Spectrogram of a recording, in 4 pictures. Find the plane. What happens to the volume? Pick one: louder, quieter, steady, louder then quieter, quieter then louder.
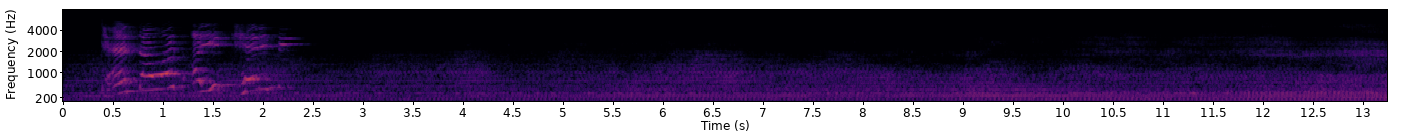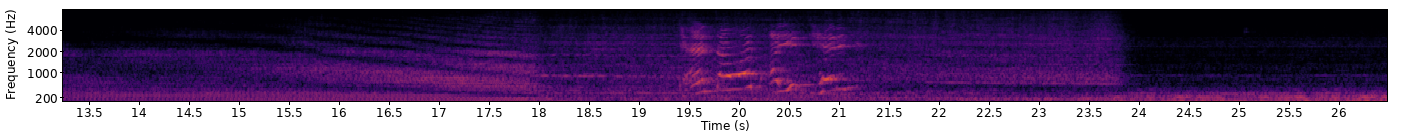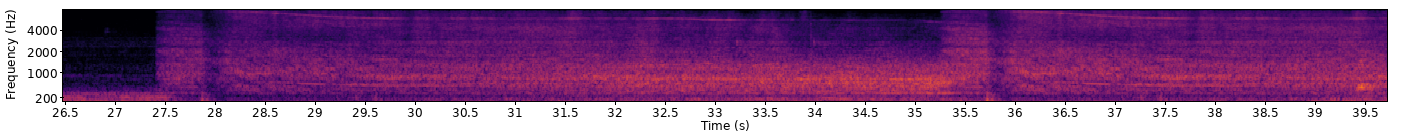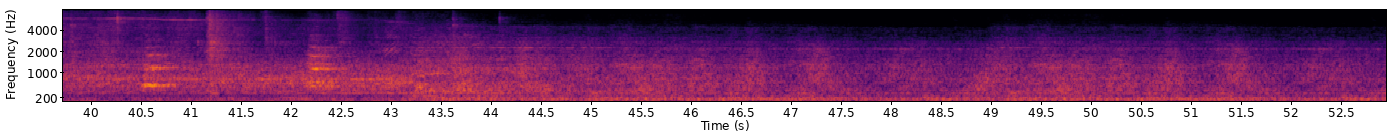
louder.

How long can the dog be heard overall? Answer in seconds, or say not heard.
5 s.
